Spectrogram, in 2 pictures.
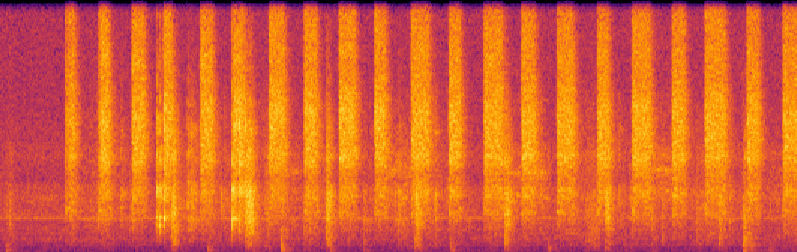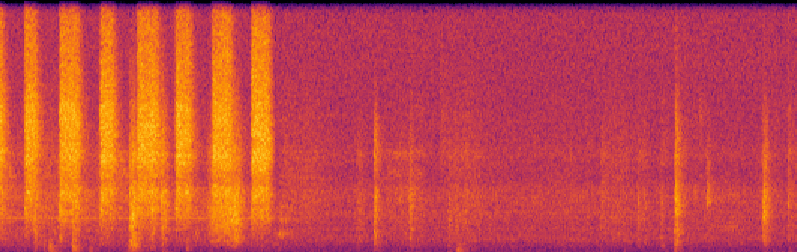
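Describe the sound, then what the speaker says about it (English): An aerosol can of Rust-Oleum Heirloom White sprays paint onto a small fuel can in a rapid series of short, close hissing bursts, then stops, leaving quiet room tone with a few faint knocks. "We are going to go over a section of this with Heirloom White from Rust-Oleum."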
